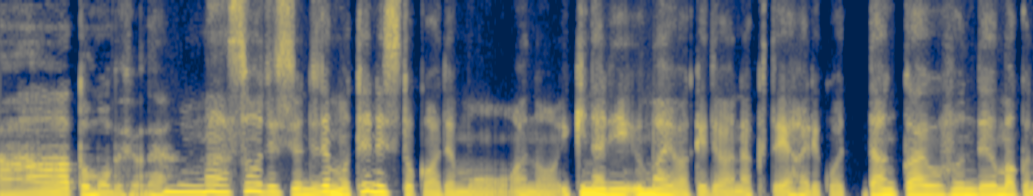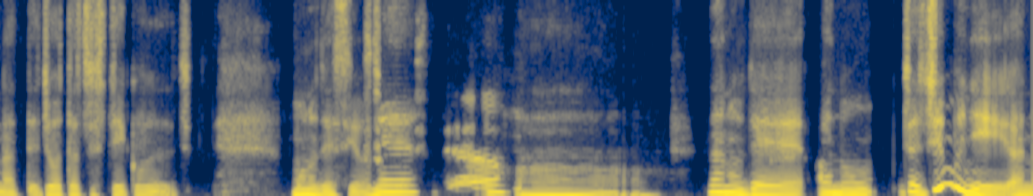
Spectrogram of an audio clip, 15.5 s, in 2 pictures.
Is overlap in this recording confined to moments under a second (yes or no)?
yes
